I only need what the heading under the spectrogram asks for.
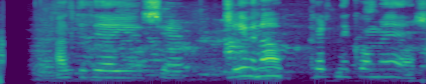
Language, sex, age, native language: Icelandic, female, 15, Icelandic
